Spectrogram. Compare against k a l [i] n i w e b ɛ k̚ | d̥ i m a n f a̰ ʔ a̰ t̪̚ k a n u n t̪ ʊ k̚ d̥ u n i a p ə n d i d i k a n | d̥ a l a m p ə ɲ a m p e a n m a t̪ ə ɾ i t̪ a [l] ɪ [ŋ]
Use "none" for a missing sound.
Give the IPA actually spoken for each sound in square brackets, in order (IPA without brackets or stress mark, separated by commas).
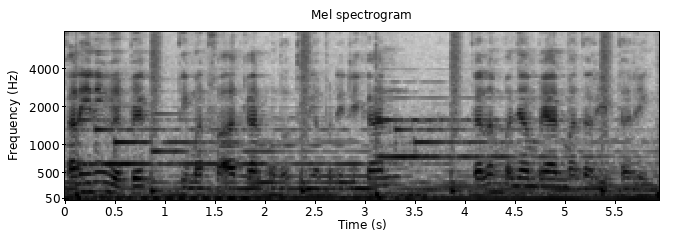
iː, ɾ, ŋ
